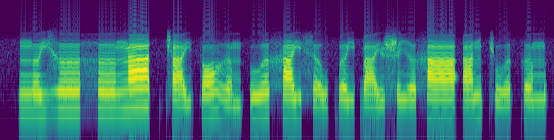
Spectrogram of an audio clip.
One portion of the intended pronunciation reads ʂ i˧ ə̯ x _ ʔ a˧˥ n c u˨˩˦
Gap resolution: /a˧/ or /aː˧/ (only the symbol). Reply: aː˧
